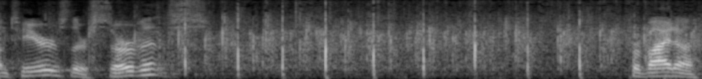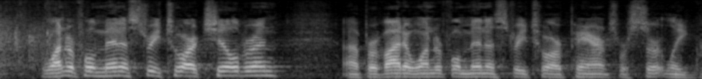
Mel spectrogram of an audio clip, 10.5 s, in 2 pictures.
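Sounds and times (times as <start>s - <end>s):
speech: 0.0s - 1.8s, 4.7s - 10.5s
soft sparse clapping for church children's ministry servants: 0.3s - 5.8s.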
